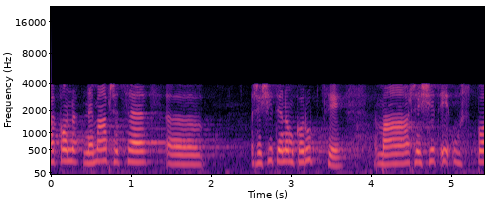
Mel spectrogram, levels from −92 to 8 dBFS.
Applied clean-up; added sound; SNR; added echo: none; none; none; none.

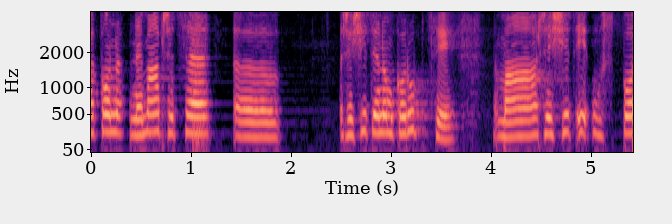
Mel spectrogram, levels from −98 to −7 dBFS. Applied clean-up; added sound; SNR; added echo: neural mask model RNNoise.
